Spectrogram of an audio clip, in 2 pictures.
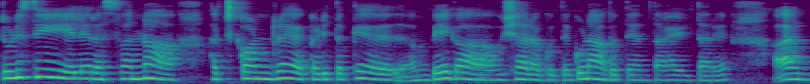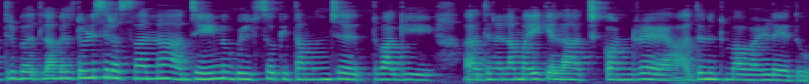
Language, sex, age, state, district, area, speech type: Kannada, female, 18-30, Karnataka, Tumkur, rural, spontaneous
